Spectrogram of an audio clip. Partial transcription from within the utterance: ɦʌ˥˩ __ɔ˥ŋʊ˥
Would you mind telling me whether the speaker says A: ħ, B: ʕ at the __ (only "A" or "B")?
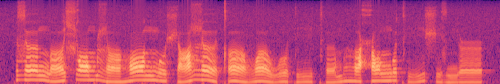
A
